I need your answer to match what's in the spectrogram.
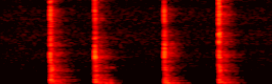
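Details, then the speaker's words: Newly installed gas hob converted from natural gas to bottle gas: four dull clicks about half a second apart as four burners shut off, each thermocouple fail-safe (flame failure) valve closing properly. "Four clicks. Do you hear them there? Dunk, dunk, dunk, dunk, they came. Those are the fail-safes."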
